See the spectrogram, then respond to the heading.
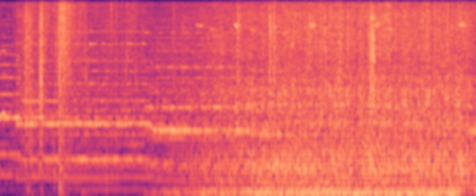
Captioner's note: none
